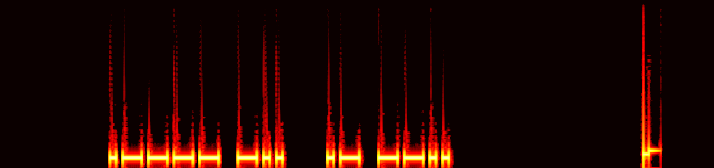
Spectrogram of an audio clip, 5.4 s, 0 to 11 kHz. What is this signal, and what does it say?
Morse code, heard as a keyed tone, about 25 wpm, 700 Hz. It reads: 1D AZ
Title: Field Day Exchanges - 25wpm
